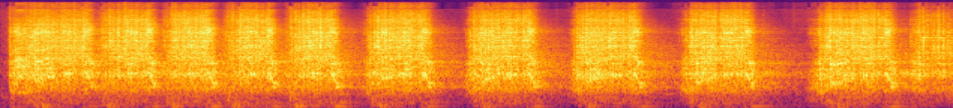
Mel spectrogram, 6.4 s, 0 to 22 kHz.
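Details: DS 650 ATV after previous owner's top-end rebuild, on jump pack at wide-open throttle: slow, even cranking with a strong thump each compression stroke but never fires; timing suspected off.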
